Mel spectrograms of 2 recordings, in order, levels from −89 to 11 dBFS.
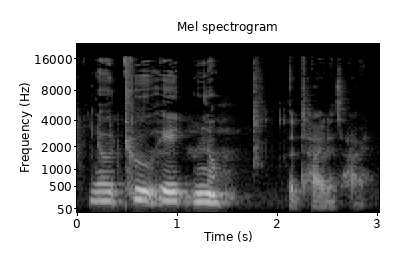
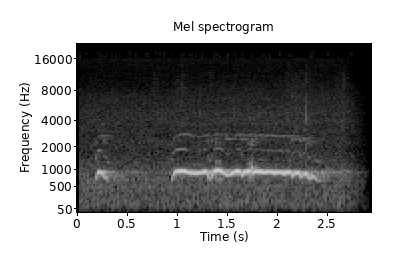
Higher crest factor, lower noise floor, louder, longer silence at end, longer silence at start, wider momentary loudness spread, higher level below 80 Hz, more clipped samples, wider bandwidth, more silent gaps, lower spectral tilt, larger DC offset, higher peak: first, 16 dB vs 10 dB; about the same, -49 dBFS vs -46 dBFS; second, -22 LUFS vs -16 LUFS; second, 0.2 s vs 0.45 s; about the same, 0.15 s vs 0.2 s; first, 19 LU vs 11 LU; second, -74 dBFS vs -68 dBFS; neither; first, 17 kHz vs 7.4 kHz; neither; first, -6.5 dB/octave vs -3.5 dB/octave; neither; about the same, -8 dBFS vs -8 dBFS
